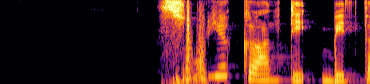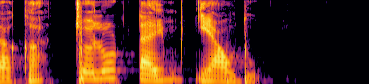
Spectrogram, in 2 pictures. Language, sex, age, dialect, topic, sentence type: Kannada, female, 25-30, Central, agriculture, question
